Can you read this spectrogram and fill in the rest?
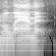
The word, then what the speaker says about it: Willamette: Willamette, damn it! That's how people remember it.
